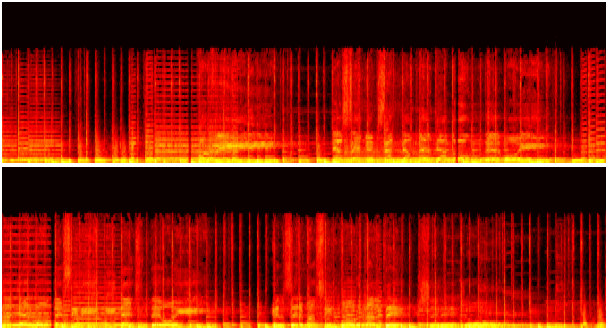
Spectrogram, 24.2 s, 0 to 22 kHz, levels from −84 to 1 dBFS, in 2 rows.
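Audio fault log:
Throughout: clock drift between sender and receiver. The sending device's clock runs roughly 4% slower than the receiver's, so the jitter buffer keeps draining faster than it refills. The receiver must keep padding the stream to avoid running dry. The result is a faint, persistent unevenness in timing rather than one clear glitch, and it drives the corrections and stalls listed below.
0.14 to 24.11 s: repeated timing corrections. To stay in step with the slow sender, the receiver keeps inserting small stretches of repeated or extended sound, all in the same direction and unevenly spaced, adding about half a second overall. Playback comes out at roughly 98% speed. It sounds slightly dragged, with an unsteady tempo and occasional tiny hiccups where an extension lands.
0.80 to 3.79 s, 6.66 to 7.74 s, 10.67 to 13.13 s, 18.40 to 20.57 s: scattered short gaps. Individual packets arrived late or not at all, and the receiver bridged each hole by continuing the last sound, so nothing is actually lost. 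The first and third stretches hold about seven patches each, the longest around 50 ms. The second has about three and the fourth about five, none beyond roughly 15 ms. They come through as brief ticks, smears or hiccups.
9.06 to 9.14 s: short stall from a late packet. One packet was not there on time, the buffer ran empty, and the receiver held the last sound for 56 ms until it arrived. Playback then resumed from the same point, now 56 ms later. No audio is missing, but one moment lingers audibly too long, with a slight buzzy or dipping quality during the hold.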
